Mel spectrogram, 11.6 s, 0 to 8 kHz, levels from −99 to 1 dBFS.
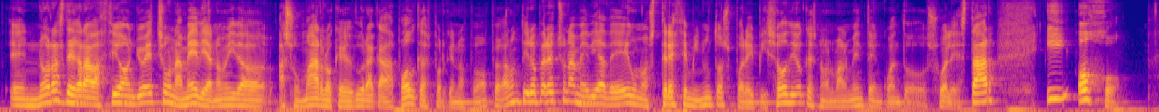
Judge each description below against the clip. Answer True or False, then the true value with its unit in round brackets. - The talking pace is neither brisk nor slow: False (240 wpm)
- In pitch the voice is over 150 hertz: False (130 Hz)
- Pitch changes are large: True (8.6 semitones)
